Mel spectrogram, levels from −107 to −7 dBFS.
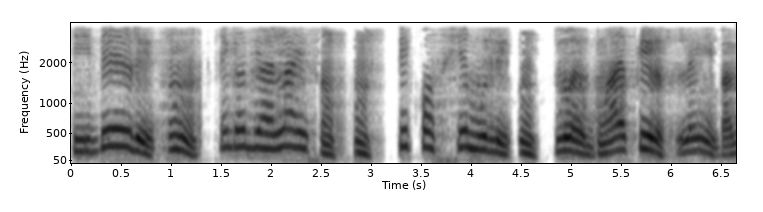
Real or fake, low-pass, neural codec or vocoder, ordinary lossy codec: fake; 3.6 kHz; vocoder, 44.1 kHz, 128 mel bands every 512 samples, BigVGAN v2; AAC, 16 kbps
